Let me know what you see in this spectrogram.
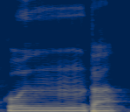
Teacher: Yang tersisa hanya sifat dengungnya nun, sementara makhrajnya itu sudah berpindah kepada makhrajnya ta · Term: ikhfa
